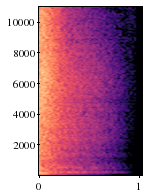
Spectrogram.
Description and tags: MEB SNARE 001
Heavier real snares phase-matched, layered and processed.
drum, snare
